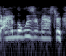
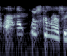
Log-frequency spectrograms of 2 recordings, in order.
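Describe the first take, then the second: First: Slightly hammed-up Wizard Master, higher; lightly voiced movie hero declaring himself; higher mock proclamation. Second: Much higher mock heroic proclamation; strained, high-pitched movie hero imitation; Wizard Master. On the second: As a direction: escalate into a high, hammed-up declaration. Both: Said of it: "you remember, he's".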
